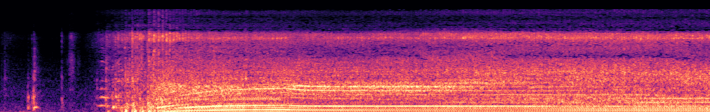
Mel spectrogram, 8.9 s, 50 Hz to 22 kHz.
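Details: Troy-Bilt TB110 mower with 140cc Briggs & Stratton engine, which used to start then die, after carburetor cleaning: pull-start clatter, then it catches, climbs briefly and settles into a smooth, even run with no misses; now running normally.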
